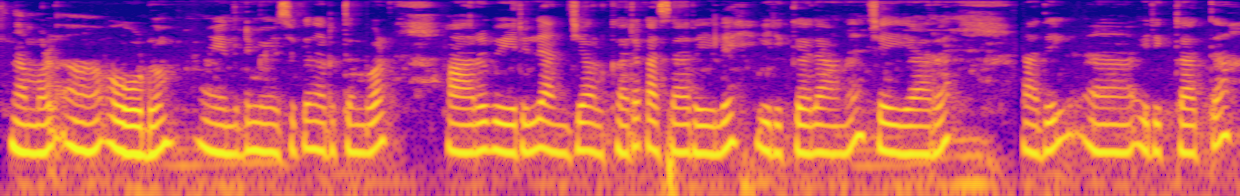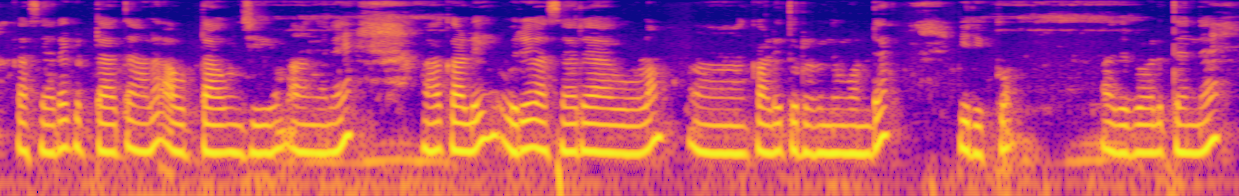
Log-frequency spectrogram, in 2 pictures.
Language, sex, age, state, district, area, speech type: Malayalam, female, 30-45, Kerala, Malappuram, urban, spontaneous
